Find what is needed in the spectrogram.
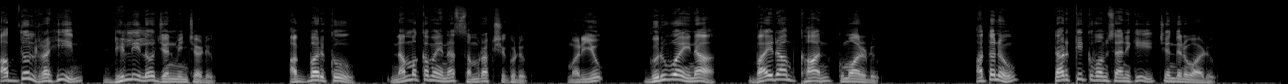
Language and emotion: Telugu, neutral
